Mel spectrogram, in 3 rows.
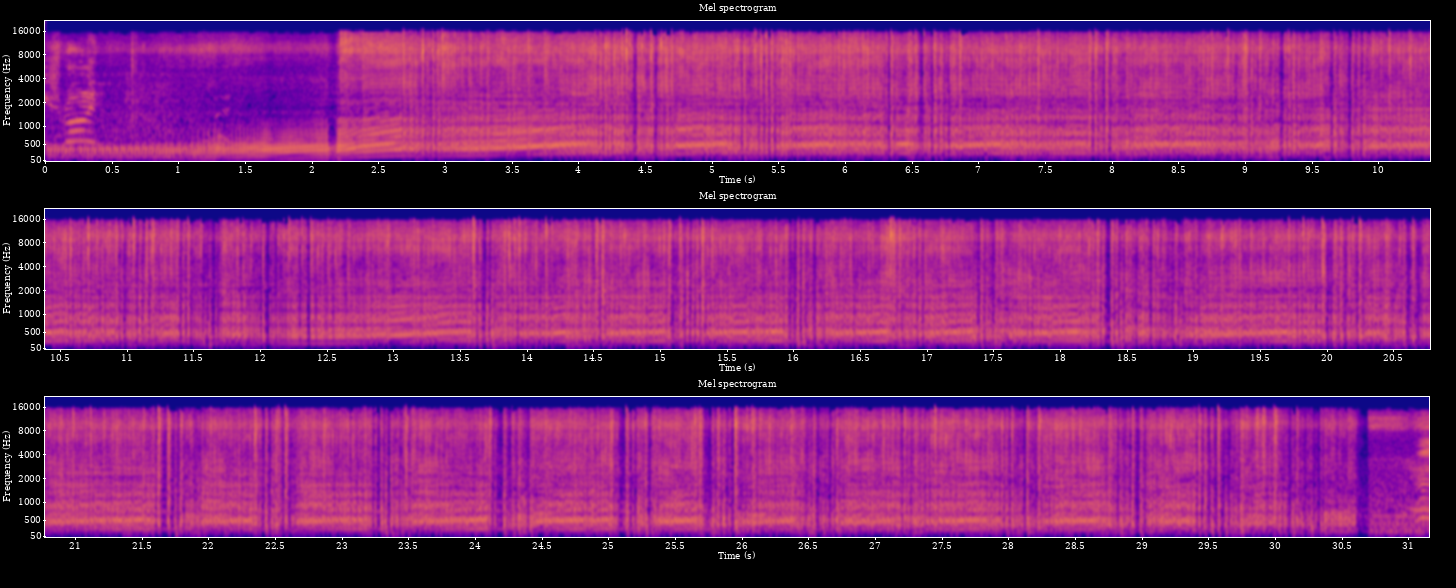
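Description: Mazda RX-8's rotary engine is revved up hard in the first few seconds and then held at high revs, its pitch wavering up and down about once a second. It is being revved to shoot flames from the exhaust on a standalone ECU tune.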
